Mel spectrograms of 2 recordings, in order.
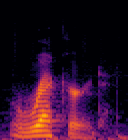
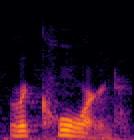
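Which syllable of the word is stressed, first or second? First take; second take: first; second. First: The stress is on the first syllable. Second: The stress is on the second syllable. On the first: It is a noun. "When we stress the first part" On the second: It is a verb or adjective. "when we stress the second part"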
